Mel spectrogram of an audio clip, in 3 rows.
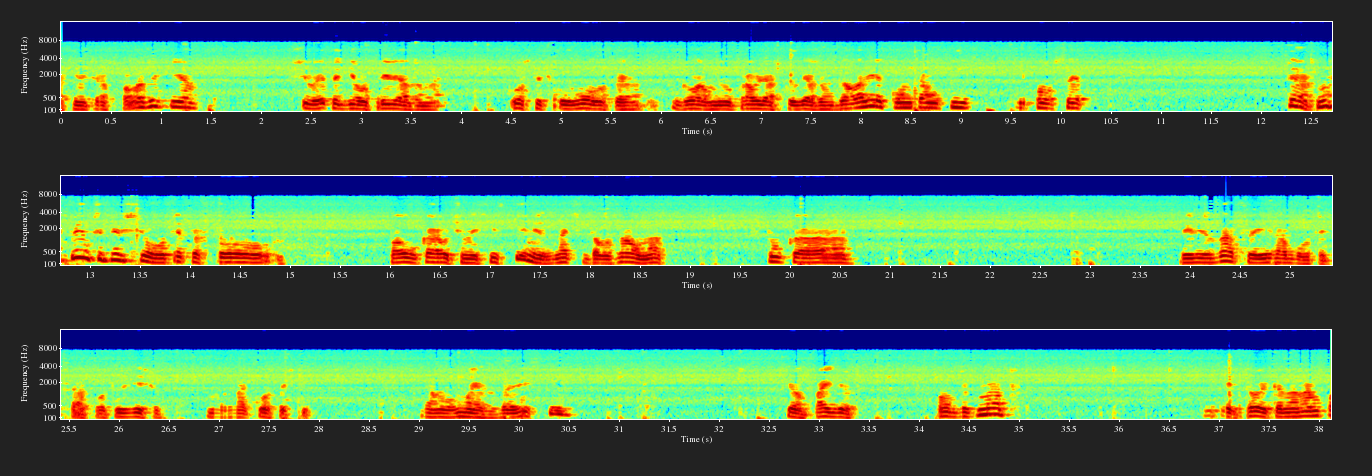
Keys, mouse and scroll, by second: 1.5 middle click, 3.0 middle click, 4.1 click, 8.4 ctrl+p, 10.2-12.5 middle drag, 13.0 shift+middle click, 14.1 KP_1, 15.4-18.1 middle drag, 20.0 g, 20.9 click, 21.6-22.8 middle drag, 23.0-24.1 middle drag, 24.9 shift+middle click, 26.4 click, 27.9 g, 28.5 click, 29.4 click, 30.9 click, 30.9 g, 31.1-32.3 middle drag, 33.8 click, 35.0-36.0 middle drag, 37.0 KP_3, 37.6 middle click.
